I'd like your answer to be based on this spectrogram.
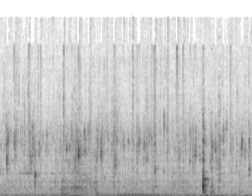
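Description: Aloo pakoras, potato fritters, frying in oil: a steady, soft bubbling hiss fills the clip with a couple of faint utensil taps, close but quiet, with no talking.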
